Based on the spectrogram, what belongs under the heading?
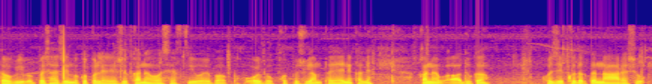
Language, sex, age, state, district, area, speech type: Manipuri, male, 18-30, Manipur, Chandel, rural, spontaneous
